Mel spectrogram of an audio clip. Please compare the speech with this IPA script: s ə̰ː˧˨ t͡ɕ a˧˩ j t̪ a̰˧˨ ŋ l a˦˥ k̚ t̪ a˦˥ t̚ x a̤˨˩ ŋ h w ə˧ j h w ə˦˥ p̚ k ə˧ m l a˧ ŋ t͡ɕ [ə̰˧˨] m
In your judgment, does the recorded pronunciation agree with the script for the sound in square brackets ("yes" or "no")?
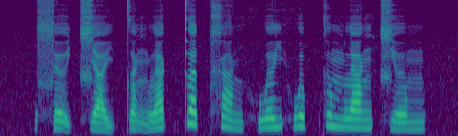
no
